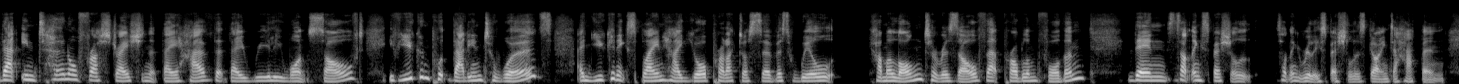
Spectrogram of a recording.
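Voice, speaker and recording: A woman's fairly low-pitched voice in an Australian accent, at a moderate pace with lively intonation, dry and close with no echo against a quiet background. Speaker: podcast host, business coach. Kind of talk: podcast monologue.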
